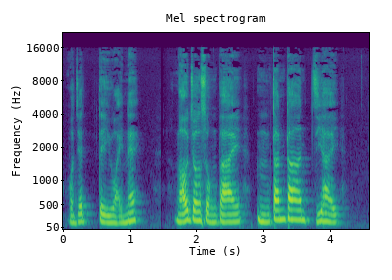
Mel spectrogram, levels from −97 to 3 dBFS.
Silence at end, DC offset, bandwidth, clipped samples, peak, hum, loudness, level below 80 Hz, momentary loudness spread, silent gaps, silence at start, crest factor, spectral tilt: 0.45 s; under 0.1%; 16.5 kHz; under 0.1%; 0 dBFS; none; -16 LUFS; -56 dBFS; 9 LU; none; 0.1 s; 16 dB; -6 dB/octave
